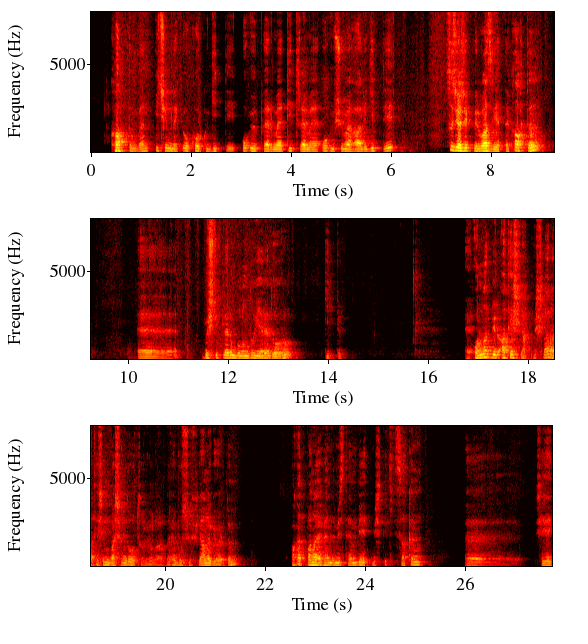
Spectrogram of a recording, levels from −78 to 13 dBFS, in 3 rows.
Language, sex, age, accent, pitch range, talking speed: Turkish, male, 60-79, native, 105-145 Hz, 95 wpm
